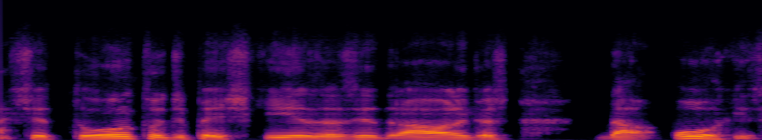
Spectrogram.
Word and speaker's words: UFRGS: Eu morei lá em Porto Alegre, fui, né, professor pesquisador da IPH, Instituto de Pesquisas Hidráulicas da URGS. Eles falam URGS, não pronunciam o F.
